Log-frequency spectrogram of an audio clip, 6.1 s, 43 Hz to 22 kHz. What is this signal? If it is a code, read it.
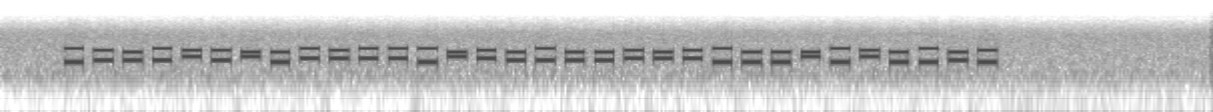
DTMF, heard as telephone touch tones, dialled by machine, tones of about 100 ms, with a squelch burst at the end. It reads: 354605*198993*84644878311*301342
